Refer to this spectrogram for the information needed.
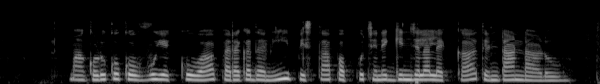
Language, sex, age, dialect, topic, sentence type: Telugu, female, 18-24, Southern, agriculture, statement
